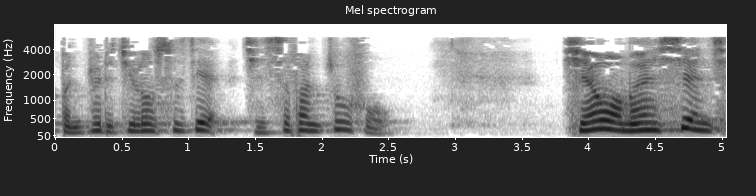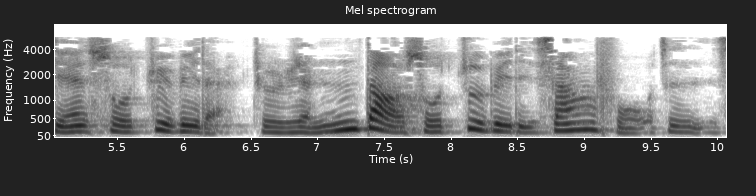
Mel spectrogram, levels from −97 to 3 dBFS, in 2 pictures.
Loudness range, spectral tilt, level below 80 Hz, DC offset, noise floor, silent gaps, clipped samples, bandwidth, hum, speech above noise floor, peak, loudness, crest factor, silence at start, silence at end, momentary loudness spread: 7 LU; -10.5 dB/octave; -64 dBFS; under 0.1%; -58 dBFS; none; under 0.1%; 5.8 kHz; none; 41 dB; 0 dBFS; -17 LUFS; 18 dB; 0 s; 0 s; 17 LU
